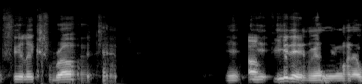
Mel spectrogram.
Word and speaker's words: Rohatyn: I learned how to say his name, Felix Rohatyn.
